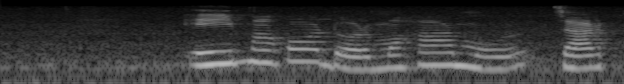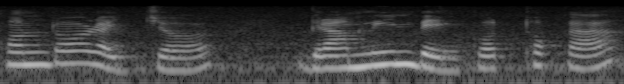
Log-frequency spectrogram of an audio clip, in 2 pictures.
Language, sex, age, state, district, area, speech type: Assamese, female, 30-45, Assam, Nalbari, rural, read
